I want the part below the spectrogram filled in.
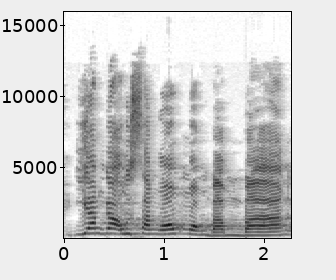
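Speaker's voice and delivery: loud, drawn-out exasperated yell; mock angry outburst. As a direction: re-enact blowing up at someone, slow and loud. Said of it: "Saya sampai gebrak meja loh, se-, kalau waktu itu". (menirukan bentakan marah yang keras)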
